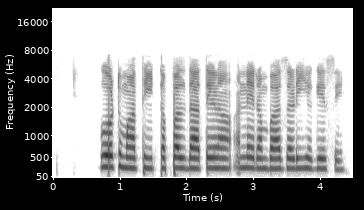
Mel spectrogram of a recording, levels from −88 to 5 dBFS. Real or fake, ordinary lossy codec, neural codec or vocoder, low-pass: real; MP3, 64 kbps; none; 7.2 kHz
